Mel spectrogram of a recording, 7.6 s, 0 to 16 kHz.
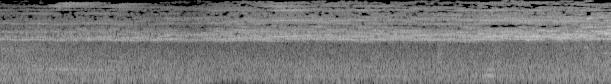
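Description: High-pitched metallic squeal from a Seoul Subway Line 1 train, held steady and growing gradually louder over a low rumble as the train draws nearer.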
